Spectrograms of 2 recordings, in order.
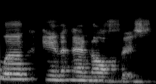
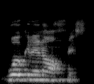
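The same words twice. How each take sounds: First: Each word is said separately, without linking. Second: The words run together, linked into one. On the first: The speaker calls it wrong. "You will not say" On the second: The speaker calls it right. "You will say"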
